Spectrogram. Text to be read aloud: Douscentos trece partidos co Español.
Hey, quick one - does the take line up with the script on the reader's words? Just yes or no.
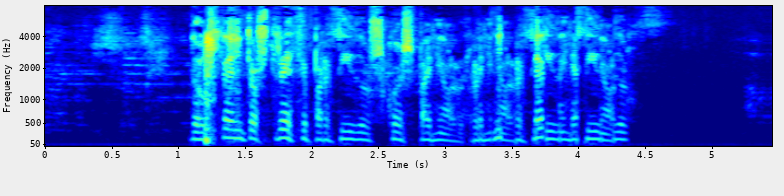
no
